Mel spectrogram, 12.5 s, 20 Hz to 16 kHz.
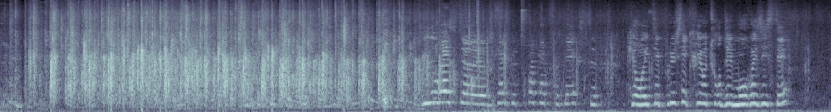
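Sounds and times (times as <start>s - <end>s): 
laughter: 0.0s - 11.2s
crowd applauding: 0.0s - 12.4s
speech: 6.7s - 12.0s.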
